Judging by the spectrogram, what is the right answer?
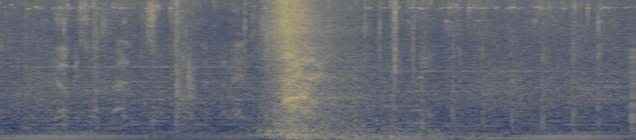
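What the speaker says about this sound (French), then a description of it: "C'est les courses de chevaux ça." Galloping hooves from a horse race in The Witcher video game, a rhythmic clip-clop swelling to a loud whooshing pass near the middle before fading, with a low game ambience around it.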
